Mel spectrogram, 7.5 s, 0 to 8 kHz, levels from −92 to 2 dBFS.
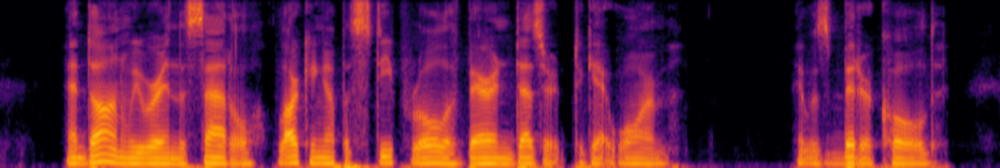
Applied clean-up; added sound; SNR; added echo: neural mask model Resemble Enhance denoiser.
